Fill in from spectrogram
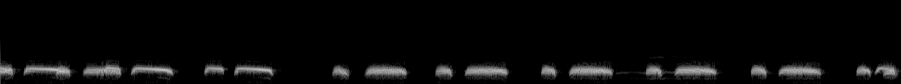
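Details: A spotted dove, a moulting decoy trained near home that met a wild dove, delivers a long run of low coos, alternating short and drawn-out notes about once a second.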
